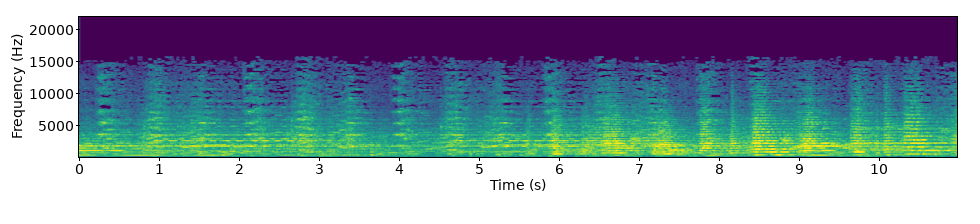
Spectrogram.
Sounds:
music

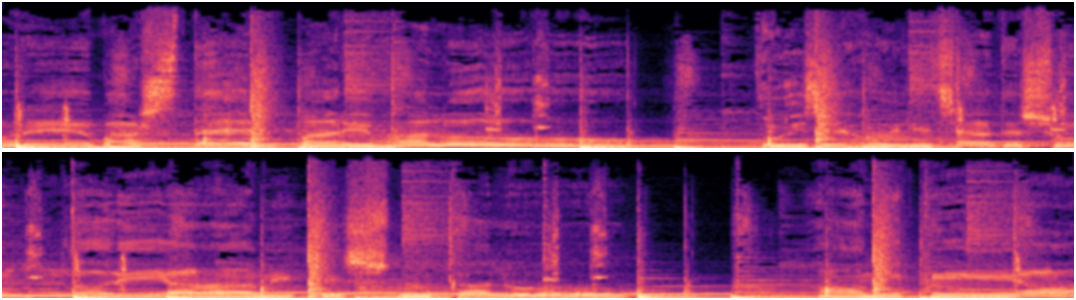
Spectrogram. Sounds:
music

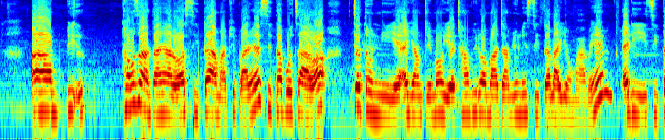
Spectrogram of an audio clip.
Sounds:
speech

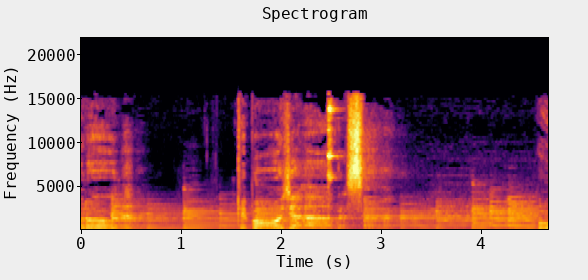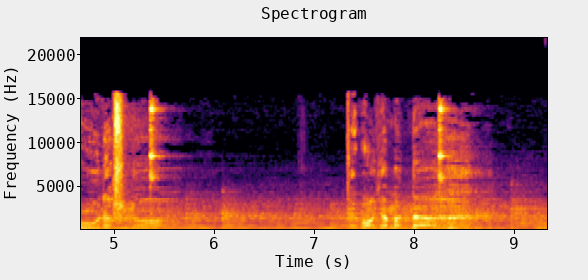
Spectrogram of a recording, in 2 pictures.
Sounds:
music

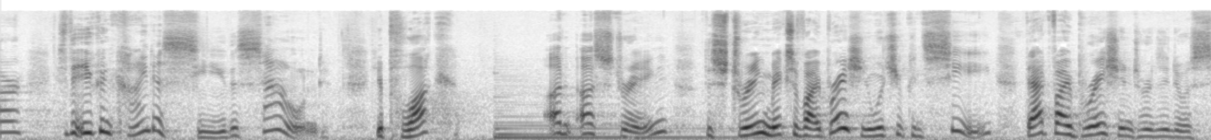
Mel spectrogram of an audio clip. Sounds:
music
speech

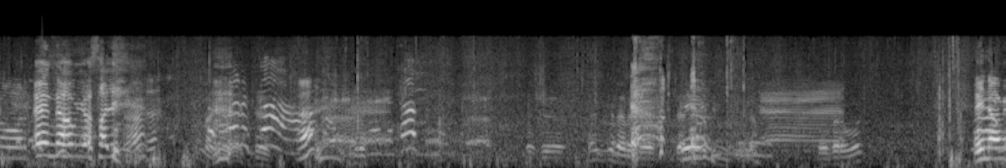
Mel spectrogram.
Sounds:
speech
animal
domestic animals
sheep

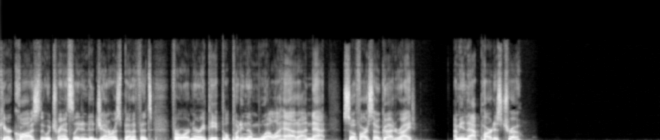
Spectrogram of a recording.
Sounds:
speech

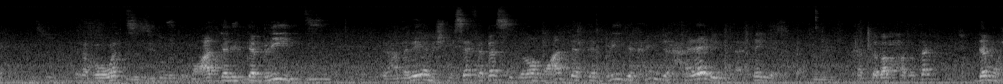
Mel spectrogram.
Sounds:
speech

